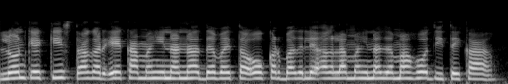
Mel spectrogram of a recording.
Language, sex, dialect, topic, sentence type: Magahi, female, Central/Standard, banking, question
